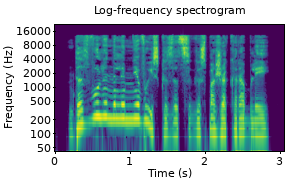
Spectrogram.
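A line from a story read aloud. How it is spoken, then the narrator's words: Barely audible question. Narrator (Russian): чуть слышно спросила Амилия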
